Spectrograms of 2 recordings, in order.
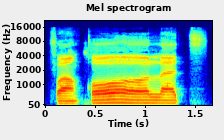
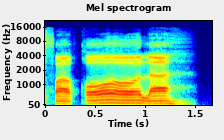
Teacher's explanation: Kalau ini tak maftuhah, arti tak maftuhah itu terbuka taknya itu. Terus ketika diwakofkan tak maftuhah tetap bunyinya tak ya.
